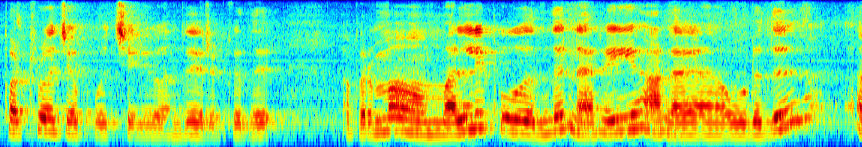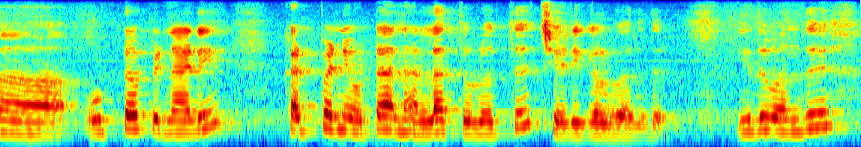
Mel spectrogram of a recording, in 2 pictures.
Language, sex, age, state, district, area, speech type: Tamil, female, 45-60, Tamil Nadu, Tirupattur, rural, spontaneous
